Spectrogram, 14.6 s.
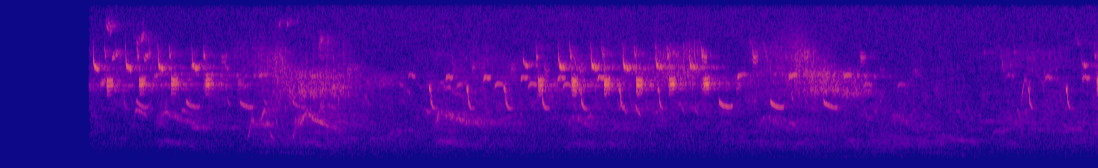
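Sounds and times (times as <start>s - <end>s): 
great tit calling: 2.1s - 14.6s.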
